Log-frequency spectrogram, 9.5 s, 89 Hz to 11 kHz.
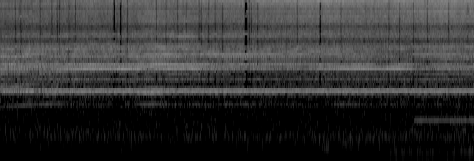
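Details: Old hard drive first powered with 12V to the spindle connector: a high steady whine with a gritty, uneven edge throughout the spin. The spindle bearing sounds rough.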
